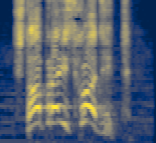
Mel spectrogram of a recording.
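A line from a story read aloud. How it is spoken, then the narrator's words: Shout, strange accent. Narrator (Russian): прокричал на готике с каким-то странным акцентом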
